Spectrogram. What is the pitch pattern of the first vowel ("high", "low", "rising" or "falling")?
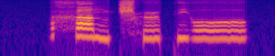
falling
